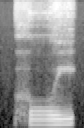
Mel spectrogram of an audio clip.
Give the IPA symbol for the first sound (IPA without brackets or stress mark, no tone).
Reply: h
